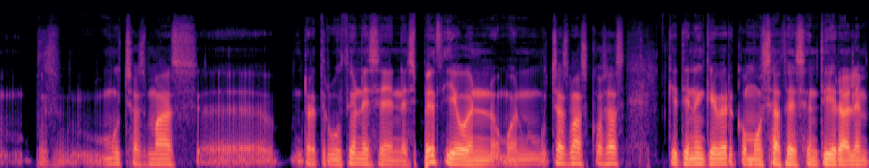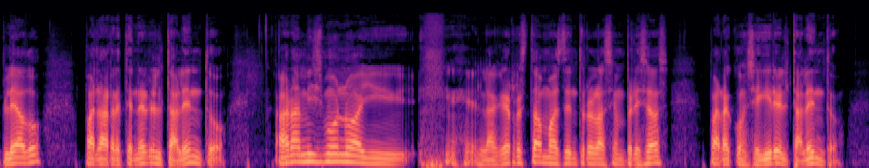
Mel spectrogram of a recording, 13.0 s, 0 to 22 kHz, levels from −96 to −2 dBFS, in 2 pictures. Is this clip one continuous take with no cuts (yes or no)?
yes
